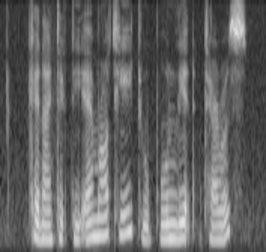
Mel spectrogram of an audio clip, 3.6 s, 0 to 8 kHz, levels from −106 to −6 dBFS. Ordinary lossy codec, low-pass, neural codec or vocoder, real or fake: none; none; none; real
